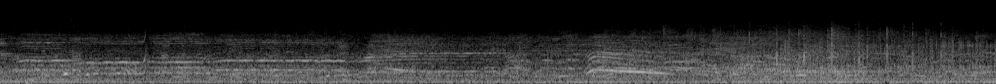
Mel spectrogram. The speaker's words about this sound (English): Police and their police cars are starting to close in. You can hear the crowd singing a very well-known tune as the police cars seem to be coming closer and closer.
